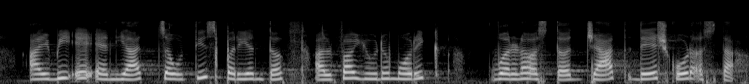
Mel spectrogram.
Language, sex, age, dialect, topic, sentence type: Marathi, female, 18-24, Southern Konkan, banking, statement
